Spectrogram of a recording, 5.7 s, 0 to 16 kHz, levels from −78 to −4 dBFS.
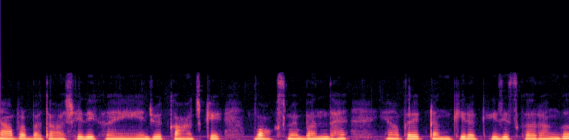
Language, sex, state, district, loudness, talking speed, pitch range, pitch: Hindi, female, Chhattisgarh, Kabirdham, -18 LUFS, 230 wpm, 195-210 Hz, 205 Hz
